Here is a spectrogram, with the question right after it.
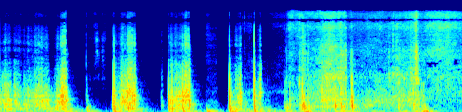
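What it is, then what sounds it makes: Cardboard box. Long grey acrylic nails scratch and tap the side wall of a large, empty corrugated cardboard shipping box with printed labels. Short bursts of dry, raspy scratching are separated by brief silences, then give way to a continuous rubbing scrape dotted with sharp taps.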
